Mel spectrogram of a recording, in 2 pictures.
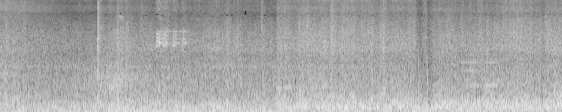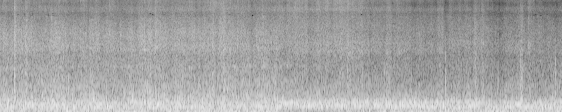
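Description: Interior of the Ramna local train in Bangladesh running on rails, a steady loud rumble and rattle of the carriage with rhythmic wheel clatter and wind buffeting throughout, no voices.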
